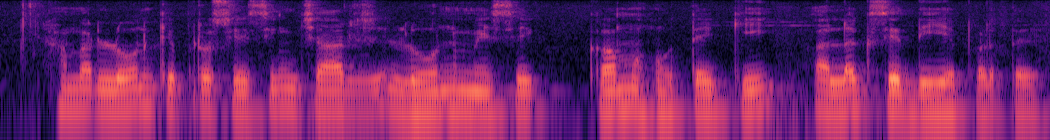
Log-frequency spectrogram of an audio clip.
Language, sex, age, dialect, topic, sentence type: Maithili, male, 18-24, Bajjika, banking, question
